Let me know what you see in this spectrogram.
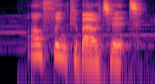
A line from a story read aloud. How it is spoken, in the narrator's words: sighed Babushka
